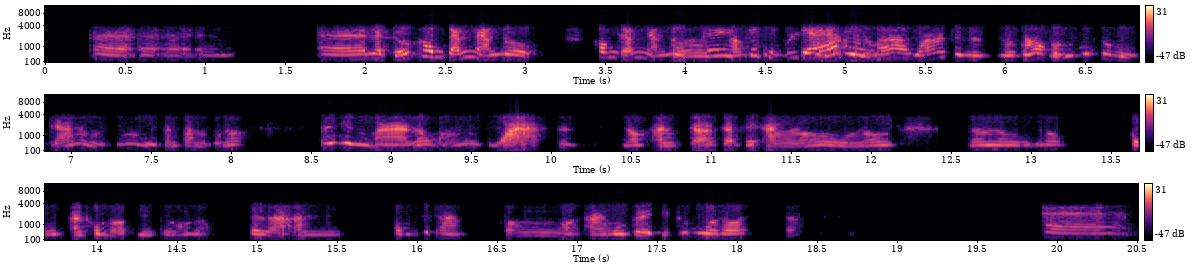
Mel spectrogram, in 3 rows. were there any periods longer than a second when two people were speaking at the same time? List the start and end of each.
3.9-5.4

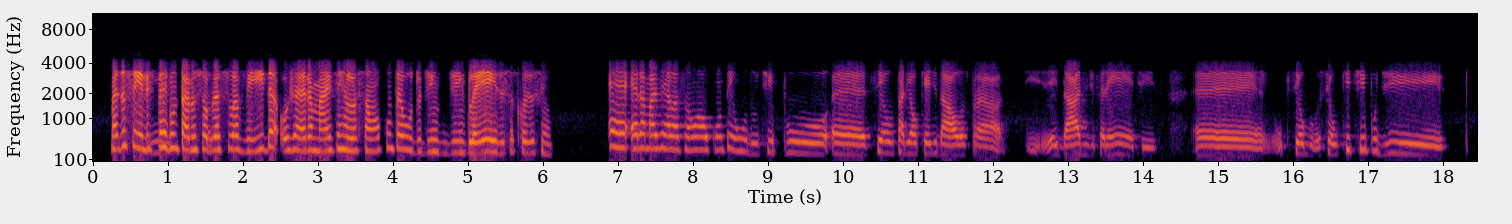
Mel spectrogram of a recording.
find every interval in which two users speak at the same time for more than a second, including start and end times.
none

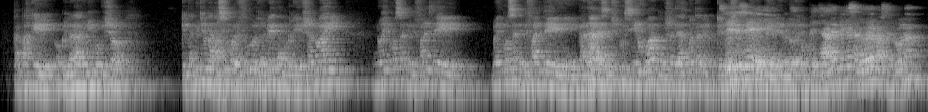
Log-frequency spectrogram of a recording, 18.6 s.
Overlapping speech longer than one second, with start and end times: 14.4-16.1

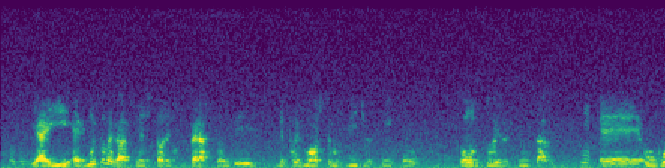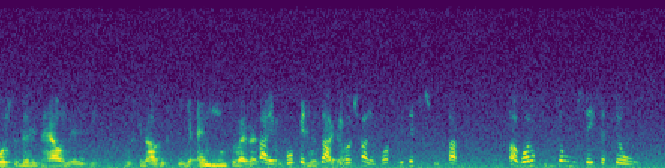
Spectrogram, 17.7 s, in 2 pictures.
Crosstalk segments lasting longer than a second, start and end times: 12.3-13.5

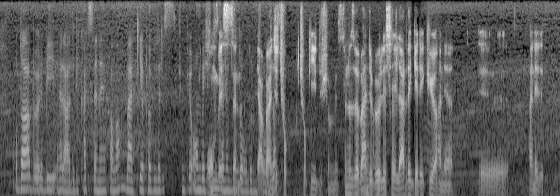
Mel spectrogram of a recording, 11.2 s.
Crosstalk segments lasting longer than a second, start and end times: 4.1-5.6

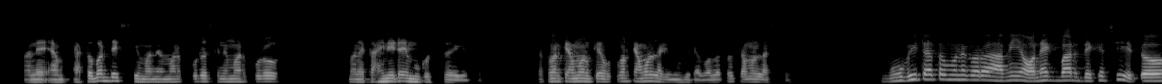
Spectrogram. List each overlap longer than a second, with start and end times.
none

